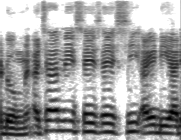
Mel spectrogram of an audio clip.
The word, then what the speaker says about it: CIDR: okay okay ठीक है नहीं सी आईडीआर ही बोलेंगे इसको मैं भी मैं ही अब तक गलत प्रोनाउंस कर रहा था इसे ठीक है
